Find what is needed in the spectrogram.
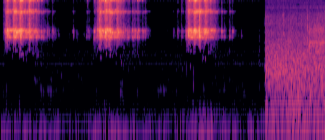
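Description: Small jingling bells shaken three times, about two seconds apart, each shake ringing out briefly and dying away. Near the end a steady outdoor hiss of air begins.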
